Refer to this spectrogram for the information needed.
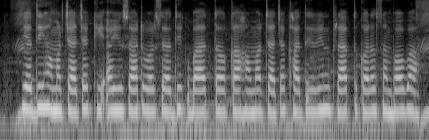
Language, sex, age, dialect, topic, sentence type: Bhojpuri, female, 18-24, Northern, banking, statement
